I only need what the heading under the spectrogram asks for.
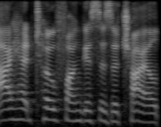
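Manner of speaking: ordinary delivery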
